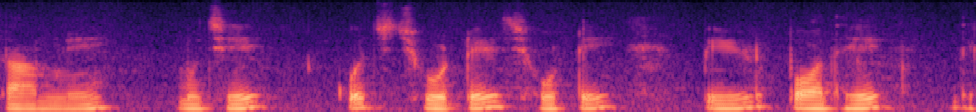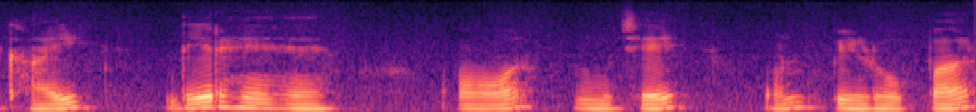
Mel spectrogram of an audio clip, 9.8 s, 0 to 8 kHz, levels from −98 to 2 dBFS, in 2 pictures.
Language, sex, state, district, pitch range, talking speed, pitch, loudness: Hindi, male, Madhya Pradesh, Katni, 110-130 Hz, 100 wpm, 115 Hz, -18 LUFS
